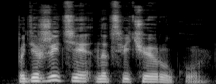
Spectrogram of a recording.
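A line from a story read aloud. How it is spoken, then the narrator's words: Soft request. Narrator (Russian): мягко просит Воглер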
